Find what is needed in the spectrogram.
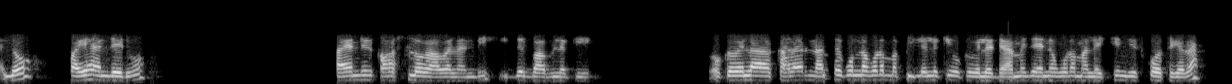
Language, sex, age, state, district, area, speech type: Telugu, female, 30-45, Telangana, Peddapalli, rural, conversation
